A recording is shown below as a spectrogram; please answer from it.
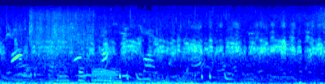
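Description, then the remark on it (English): Geese honk repeatedly in a loose cluster of nasal calls over steady outdoor background noise and murmuring voices. “Yeah, you don't want to go near a goose.”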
